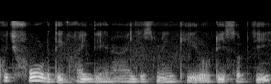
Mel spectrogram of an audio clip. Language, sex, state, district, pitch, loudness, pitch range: Hindi, male, Himachal Pradesh, Shimla, 130 Hz, -20 LUFS, 125-160 Hz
